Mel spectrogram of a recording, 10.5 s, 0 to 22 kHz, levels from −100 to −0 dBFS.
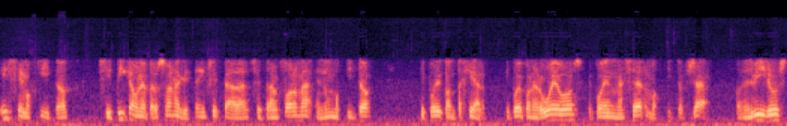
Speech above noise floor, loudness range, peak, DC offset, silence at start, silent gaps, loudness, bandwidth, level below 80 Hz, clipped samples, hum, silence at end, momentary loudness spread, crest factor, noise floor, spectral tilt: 25 dB; 2 LU; -2 dBFS; under 0.1%; 0 s; none; -17 LUFS; 4 kHz; -42 dBFS; under 0.1%; none; 0 s; 10 LU; 16 dB; -42 dBFS; -8 dB/octave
